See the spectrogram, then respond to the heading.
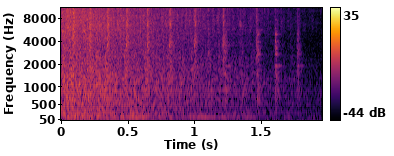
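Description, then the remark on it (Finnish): A heavy armored tracked military vehicle's engine rumbles loudly with rhythmic clattering after a drive, then its low drone cuts out and the noise winds down as the engine shuts off. “Moottori hiljeni ja muut alkoivat tekemään ajon jälkeisiä tarkastuksia, kun itse menin luutnantin juttusille.”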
